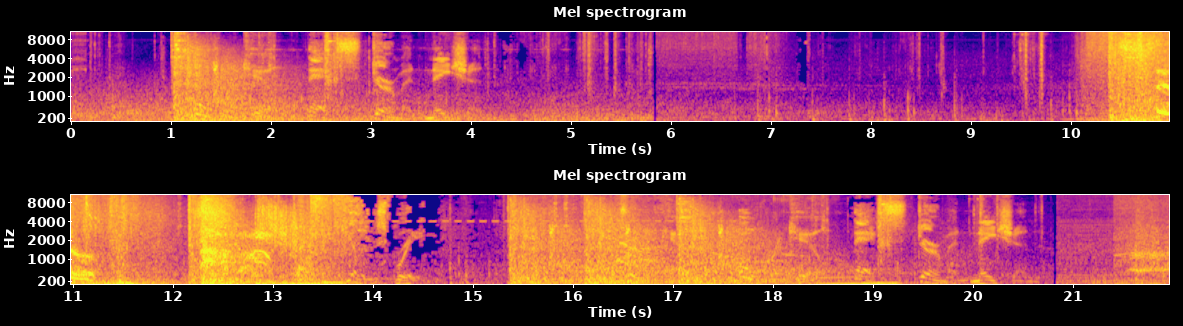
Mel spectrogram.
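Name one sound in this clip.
Gunfire and explosions from a video game crackle and boom.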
